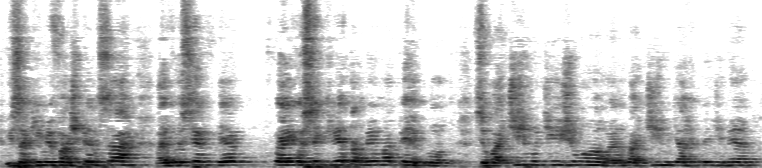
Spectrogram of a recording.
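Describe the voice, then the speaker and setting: A Brazilian Portuguese-accented man preaches a fervent Pentecostal sermon from the altar, his unusually high voice climbing into shouted cries of praise. His voice rings through a very echoey church, caught from some distance away with a faint hiss underneath. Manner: impassioned, building to shouted exclamations of praise.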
